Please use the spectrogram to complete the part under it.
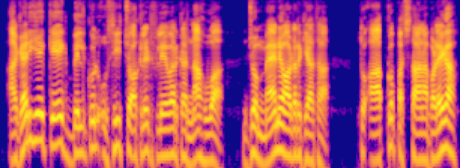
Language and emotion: Urdu, angry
